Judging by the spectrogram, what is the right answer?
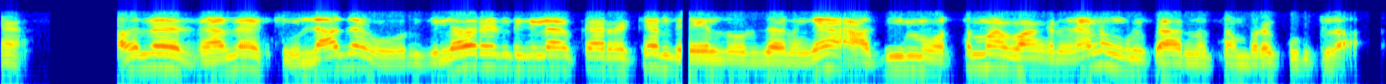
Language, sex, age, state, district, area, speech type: Tamil, male, 60+, Tamil Nadu, Erode, rural, conversation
